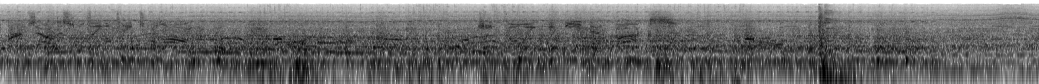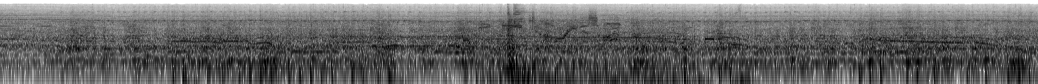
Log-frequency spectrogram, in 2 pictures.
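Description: A power drill whirs steadily, grinding into metal.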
